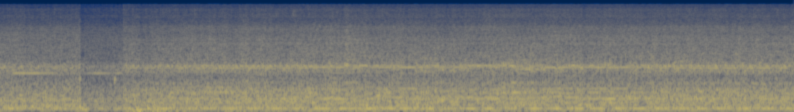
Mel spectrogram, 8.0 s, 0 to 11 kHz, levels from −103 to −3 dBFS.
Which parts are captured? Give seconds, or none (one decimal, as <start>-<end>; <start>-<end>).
0.0-3.1; 6.5-7.9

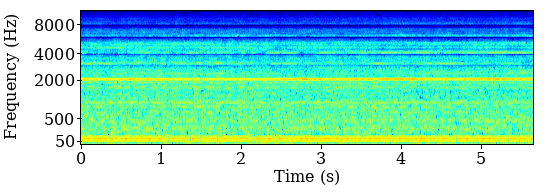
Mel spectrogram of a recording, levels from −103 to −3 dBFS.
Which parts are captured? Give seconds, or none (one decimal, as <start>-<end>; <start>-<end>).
none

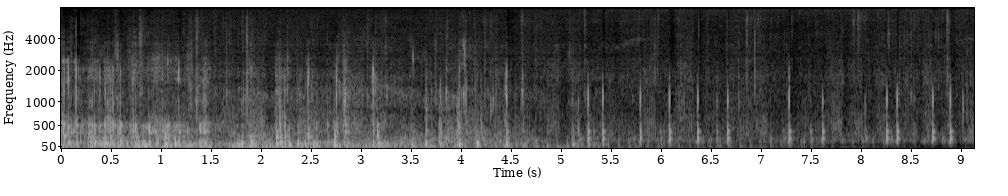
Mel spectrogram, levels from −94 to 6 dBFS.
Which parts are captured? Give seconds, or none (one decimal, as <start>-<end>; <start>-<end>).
0.0-0.8; 5.8-9.1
